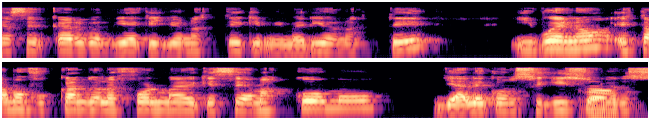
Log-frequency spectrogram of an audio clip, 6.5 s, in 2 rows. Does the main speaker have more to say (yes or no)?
yes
